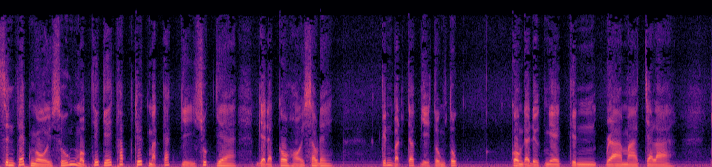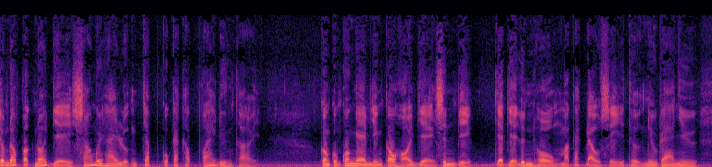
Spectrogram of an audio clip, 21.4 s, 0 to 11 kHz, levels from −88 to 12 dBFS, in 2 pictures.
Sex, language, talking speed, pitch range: male, Vietnamese, 190 wpm, 90-130 Hz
